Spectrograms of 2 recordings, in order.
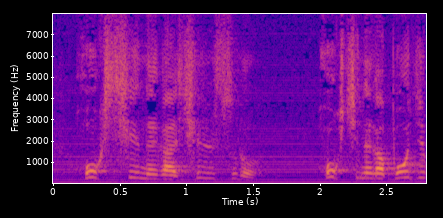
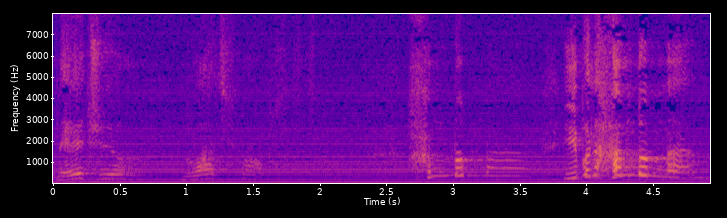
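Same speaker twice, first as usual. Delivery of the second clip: a much softer, near-hushed entreaty; hushed plea; 2 semitones higher, 7 dB quieter than usual. Retold or imitated. Abraham humbly begging God one last time, much softer. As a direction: drop to a humble, quiet beg.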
